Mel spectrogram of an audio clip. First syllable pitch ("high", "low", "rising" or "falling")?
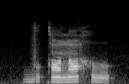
low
